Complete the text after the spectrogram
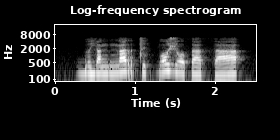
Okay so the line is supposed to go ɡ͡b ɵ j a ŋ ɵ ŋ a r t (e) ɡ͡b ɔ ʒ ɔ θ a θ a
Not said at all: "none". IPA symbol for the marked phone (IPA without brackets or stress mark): e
